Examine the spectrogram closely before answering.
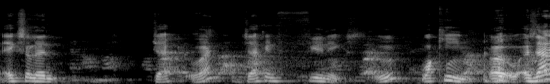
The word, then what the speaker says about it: Joaquin: Joaquin. Oh, is that how you pronounce Yeah, it?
